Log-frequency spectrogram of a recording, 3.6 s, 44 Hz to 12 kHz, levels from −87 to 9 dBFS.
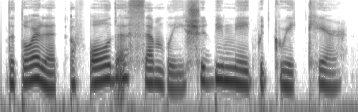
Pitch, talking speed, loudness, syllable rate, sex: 185 Hz, 200 wpm, -19 LUFS, 4.8 syllables/s, female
